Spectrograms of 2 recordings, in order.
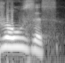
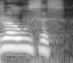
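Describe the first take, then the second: No difference in how they are said.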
